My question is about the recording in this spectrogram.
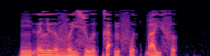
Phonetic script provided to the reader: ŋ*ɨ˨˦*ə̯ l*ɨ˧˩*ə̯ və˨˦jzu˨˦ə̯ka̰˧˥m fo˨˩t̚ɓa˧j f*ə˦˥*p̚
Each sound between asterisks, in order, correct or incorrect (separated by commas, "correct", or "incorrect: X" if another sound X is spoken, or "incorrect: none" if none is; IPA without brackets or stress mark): incorrect: ɨ̰˧˥, incorrect: ɨ˨˦, incorrect: ə˨˩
